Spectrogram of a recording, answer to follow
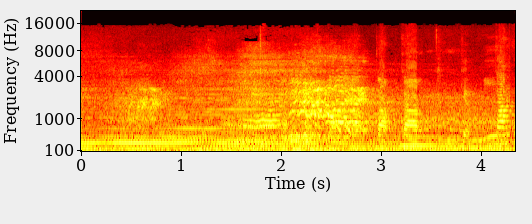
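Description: Voices talking, several at once, over a steady background music bed; the talk is densest in the second half.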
